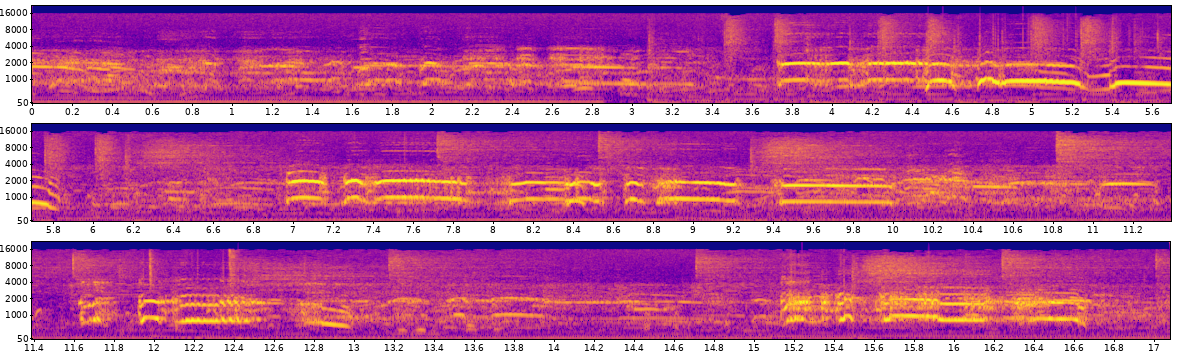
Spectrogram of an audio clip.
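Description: Several young roosters crow at a Bocaue pet market, the calls rising and falling repeatedly over a steady low hum of crowd and market noise, with other fowl nearby.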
